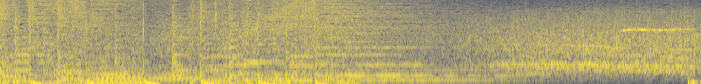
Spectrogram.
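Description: A song finishes with heavy bass beats and sustained chords, then an audience breaks into steady applause that fills the second half, with faint cheering mixed into the clapping.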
